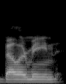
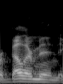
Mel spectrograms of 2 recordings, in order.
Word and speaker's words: Bellarmine: Thursday night, we hosted Bellarmine and tied the game, or Bellarmine, excuse me, common mispronunciation, tied them 0-0 in a game that we flat out dominated for most of the second half and should have won.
